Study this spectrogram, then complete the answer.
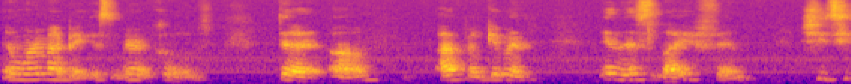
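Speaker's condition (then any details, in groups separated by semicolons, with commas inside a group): Cerebral palsy; from birth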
